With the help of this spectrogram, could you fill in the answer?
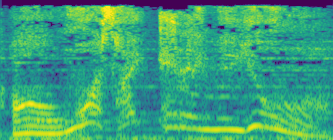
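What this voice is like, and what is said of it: Mock Chinese accent. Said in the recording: “In a racist Chinese accent.”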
